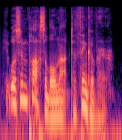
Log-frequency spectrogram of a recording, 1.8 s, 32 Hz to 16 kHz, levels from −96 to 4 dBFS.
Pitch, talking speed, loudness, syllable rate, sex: 120 Hz, 260 wpm, -17 LUFS, 7.4 syllables/s, male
